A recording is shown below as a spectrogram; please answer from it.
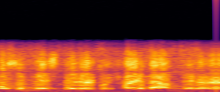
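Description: Speech: a man giving a physics lecture, from a recording played back.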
